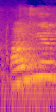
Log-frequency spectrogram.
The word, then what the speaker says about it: onion: Onion is a really tricky one because you're hearing like a Y in there for the onion, so just be aware of how it is spelled.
